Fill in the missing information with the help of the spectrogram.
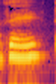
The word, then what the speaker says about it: they: Usa they tanto si estás hablando de objetos o de personas. La TH se pronuncia colocando la lengua contra el filo de los dientes superiores. They.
